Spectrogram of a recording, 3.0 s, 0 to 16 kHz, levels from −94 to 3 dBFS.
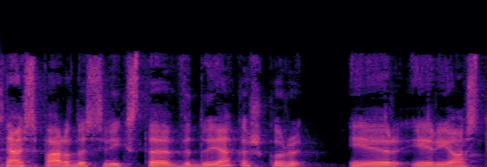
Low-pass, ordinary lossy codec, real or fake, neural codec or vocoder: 10.8 kHz; MP3, 64 kbps; real; none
